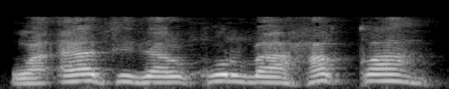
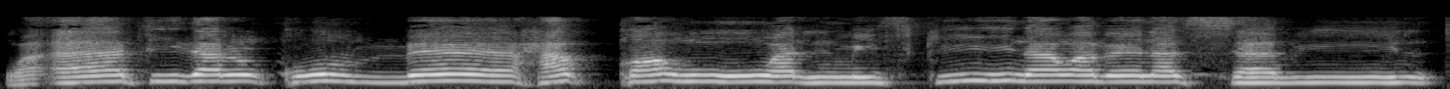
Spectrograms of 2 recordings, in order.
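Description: First: Said in the usual way. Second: Slow chant, القربى said "qurbe"; drawn-out tartil with softened final a in القربى; taqlil on القربى. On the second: Shown as a demonstration. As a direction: recite slowly, tilting the end of القربى toward e. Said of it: "قلل الدوري القربى هكذا".

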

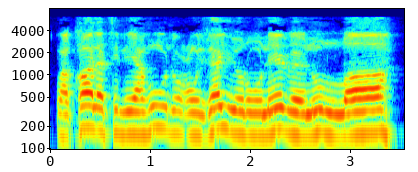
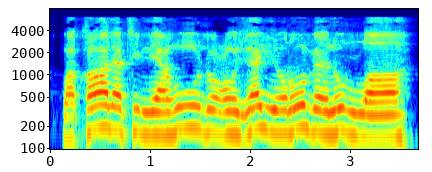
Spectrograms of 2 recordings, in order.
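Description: First: Said in the usual way. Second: عزير said uzayru without the n; no nunation. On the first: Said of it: "قرأ الدوري بحذف التنوين هكذا". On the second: Shown as a demonstration. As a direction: drop the tanwin on عزير. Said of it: "بحذف التنوين هكذا". (عزيرُ بحذف التنوين)

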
